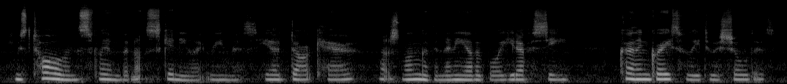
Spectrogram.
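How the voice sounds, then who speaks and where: A woman reading a story aloud in a soft, breathy and hushed way. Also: a little high, flat delivery, brisk, few pauses, slight background noise. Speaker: fan audiobook reader. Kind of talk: storybook narration.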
